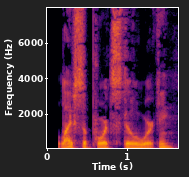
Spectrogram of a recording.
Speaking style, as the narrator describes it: Grant muttered

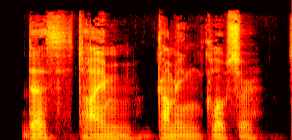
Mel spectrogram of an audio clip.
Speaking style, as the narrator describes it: said Mx, flatly, emotionlessly

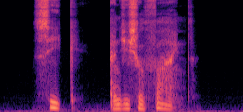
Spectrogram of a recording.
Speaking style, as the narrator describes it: the voice of the silver-haired woman kept whispering

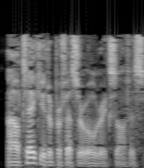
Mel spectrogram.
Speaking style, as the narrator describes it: McClintock said

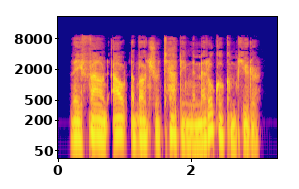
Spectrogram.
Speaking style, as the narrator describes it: Muzorawa said softly

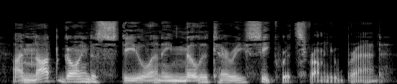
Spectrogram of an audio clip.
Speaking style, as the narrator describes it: answered Carlotta Harriman Scheib coolly

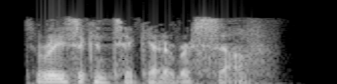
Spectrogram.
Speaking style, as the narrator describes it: Frowning, Dan muttered

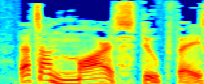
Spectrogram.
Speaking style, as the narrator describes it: older brother snapped

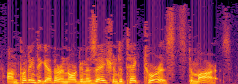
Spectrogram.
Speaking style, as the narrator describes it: his assistant replied eagerly

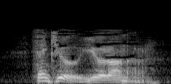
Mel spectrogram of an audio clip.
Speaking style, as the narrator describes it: said the prosecutor

